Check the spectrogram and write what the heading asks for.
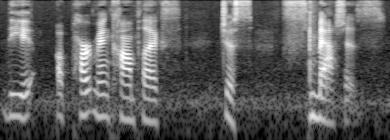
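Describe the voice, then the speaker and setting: A woman's voice: lowish voice, steady tone, drawn-out words, bright, forceful tone, a little hiss or hum. A young woman co-hosting a podcast, animatedly retelling a book plot in casual chat, sprinkling in "like" constantly. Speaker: podcast co-host.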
